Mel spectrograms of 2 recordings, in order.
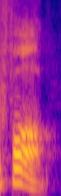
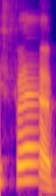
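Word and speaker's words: FAAB: Major, is it fab or fob? I say fab. It's fab. It's 2 A's.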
